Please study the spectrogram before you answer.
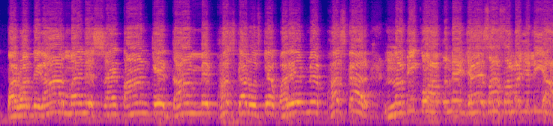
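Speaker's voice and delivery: high, sustained acted plea; urgent high-pitched supplication of a drowning man; desperate prayer. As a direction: raise the pitch and beg for forgiveness. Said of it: "دعا کرنے لگا".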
